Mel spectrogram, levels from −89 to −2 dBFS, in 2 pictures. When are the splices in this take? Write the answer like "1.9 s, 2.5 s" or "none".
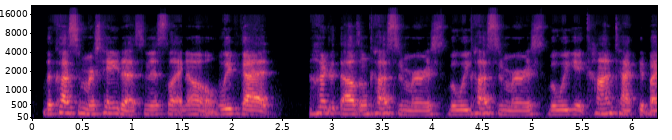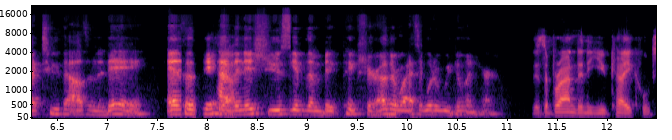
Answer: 1.5 s, 4.4 s, 7.7 s, 8.8 s, 10.1 s

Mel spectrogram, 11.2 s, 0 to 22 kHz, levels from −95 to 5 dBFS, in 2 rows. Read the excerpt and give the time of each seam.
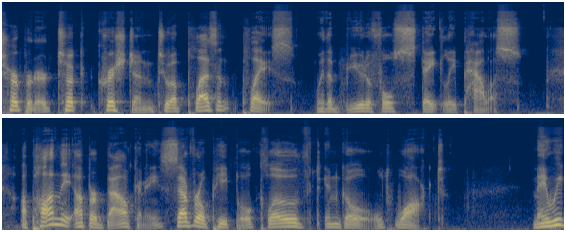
none

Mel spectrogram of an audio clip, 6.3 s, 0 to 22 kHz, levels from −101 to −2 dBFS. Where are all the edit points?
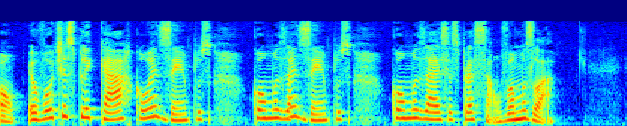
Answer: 2.9 s

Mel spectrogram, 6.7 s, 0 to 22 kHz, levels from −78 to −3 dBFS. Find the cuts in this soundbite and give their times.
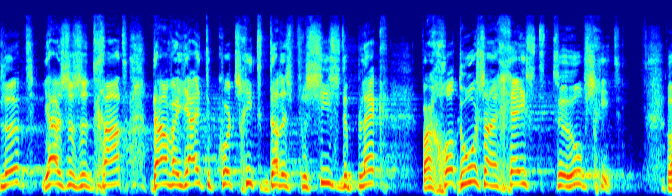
0.9 s, 4.6 s

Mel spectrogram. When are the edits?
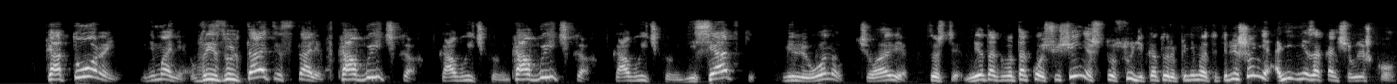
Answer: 5.1 s, 9.2 s

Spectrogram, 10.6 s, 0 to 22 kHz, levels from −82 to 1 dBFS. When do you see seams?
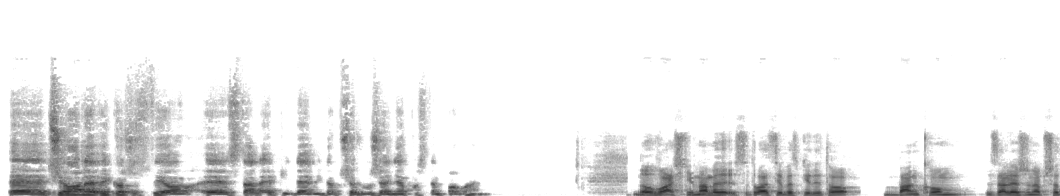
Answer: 6.3 s, 8.0 s, 8.6 s

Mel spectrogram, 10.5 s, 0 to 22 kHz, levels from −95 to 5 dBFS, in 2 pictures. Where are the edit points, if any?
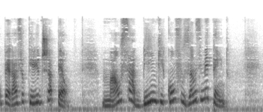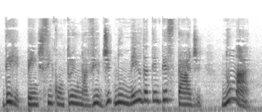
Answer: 3.9 s, 7.5 s

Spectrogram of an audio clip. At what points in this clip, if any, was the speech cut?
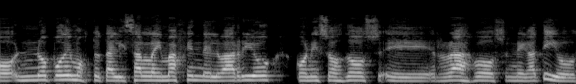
none

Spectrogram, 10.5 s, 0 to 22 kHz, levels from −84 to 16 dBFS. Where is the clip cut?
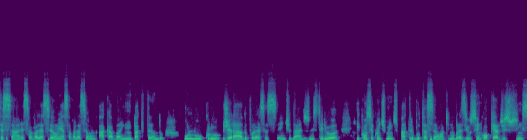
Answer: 7.9 s

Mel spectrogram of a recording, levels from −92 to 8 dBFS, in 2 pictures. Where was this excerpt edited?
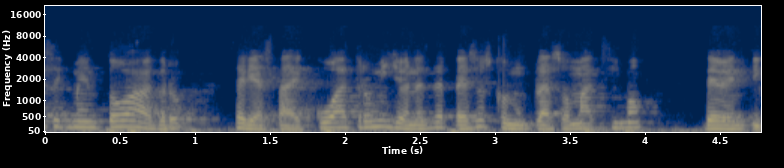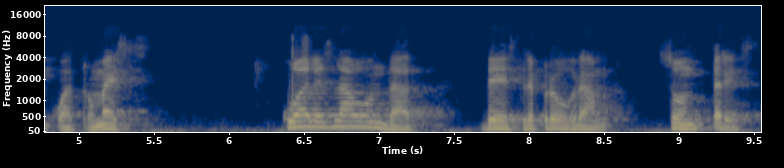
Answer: none

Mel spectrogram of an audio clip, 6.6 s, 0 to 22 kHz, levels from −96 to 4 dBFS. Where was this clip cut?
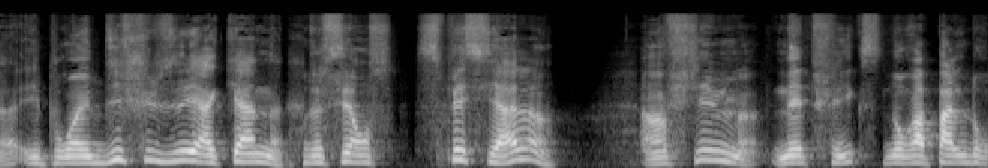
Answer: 2.0 s, 4.3 s

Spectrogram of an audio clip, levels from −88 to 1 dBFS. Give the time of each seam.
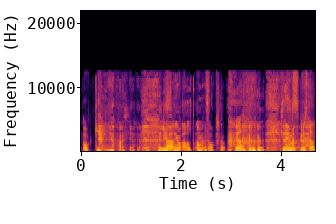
1.8 s, 2.5 s

